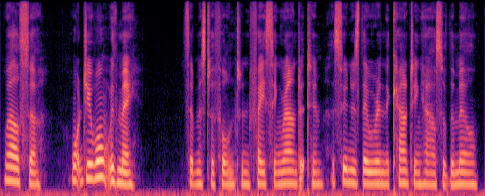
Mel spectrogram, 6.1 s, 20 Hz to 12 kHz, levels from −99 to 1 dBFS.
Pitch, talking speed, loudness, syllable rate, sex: 170 Hz, 265 wpm, -19 LUFS, 6.4 syllables/s, female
